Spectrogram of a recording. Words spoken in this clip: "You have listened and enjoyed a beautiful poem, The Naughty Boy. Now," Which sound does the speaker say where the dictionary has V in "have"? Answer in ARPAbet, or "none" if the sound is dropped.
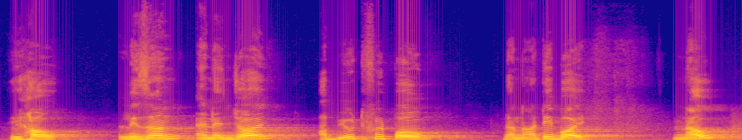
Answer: W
